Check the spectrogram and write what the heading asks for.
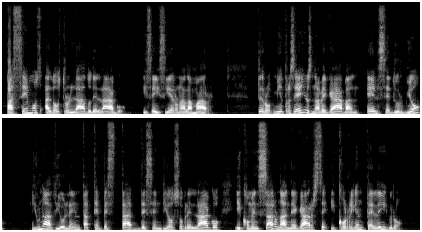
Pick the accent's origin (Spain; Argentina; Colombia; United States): United States; Alabama; Yo soy de Alabama, donde a veces hay tornados.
